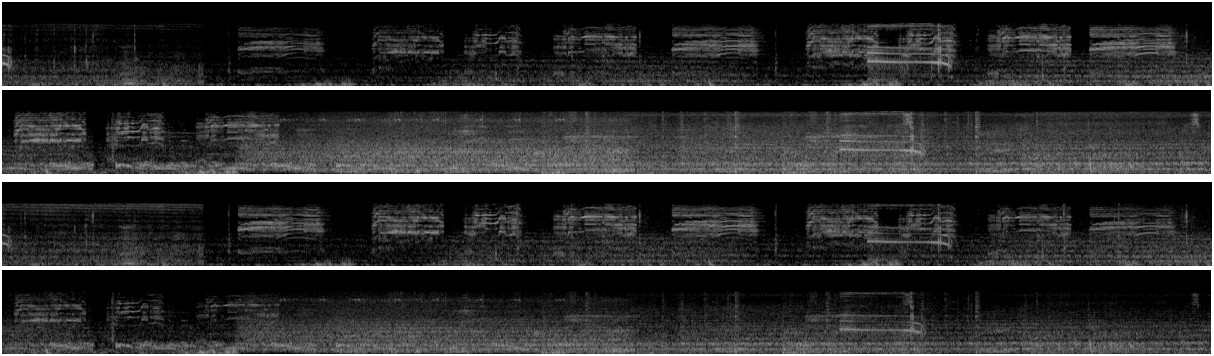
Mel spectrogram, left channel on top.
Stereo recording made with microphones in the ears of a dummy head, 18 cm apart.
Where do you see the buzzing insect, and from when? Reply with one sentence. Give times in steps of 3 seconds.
In this clip you hear the buzzing insect on the right from 0 s, in the centre from 12 s and on the left from 15 s.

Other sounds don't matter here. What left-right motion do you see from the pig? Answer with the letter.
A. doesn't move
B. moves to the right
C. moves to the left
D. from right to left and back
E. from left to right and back
C.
